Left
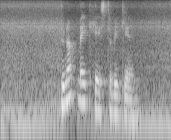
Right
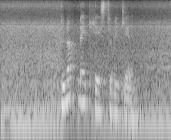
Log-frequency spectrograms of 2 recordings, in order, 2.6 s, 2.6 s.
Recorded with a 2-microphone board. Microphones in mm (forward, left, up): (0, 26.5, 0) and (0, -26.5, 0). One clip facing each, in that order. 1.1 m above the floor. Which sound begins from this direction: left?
A man speaking, at 0.9 s.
